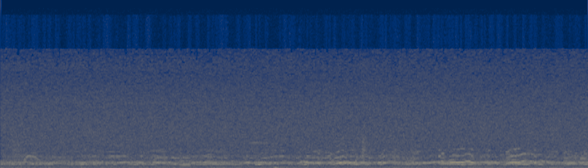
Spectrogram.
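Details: Swans calling together, a dense continuous chorus of nasal, honking calls overlapping throughout, with steady background noise.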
